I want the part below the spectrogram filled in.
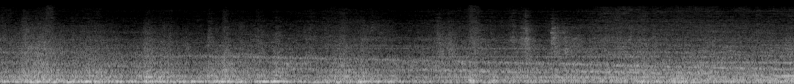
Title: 1992 Stock 91091 Underground Central Line with Tapping Noise while Arriving at Mile End & Departs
